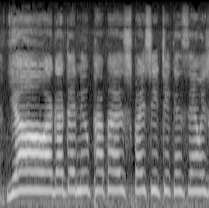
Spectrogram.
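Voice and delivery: loud, high boasting announcement; excited bragging. Retold or imitated. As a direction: brag about it to friends. Retold own bragging text.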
